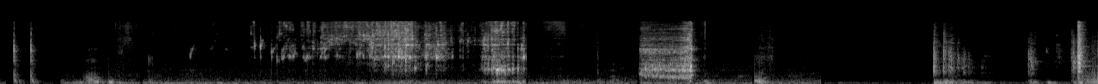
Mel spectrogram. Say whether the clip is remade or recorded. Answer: remade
